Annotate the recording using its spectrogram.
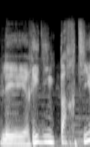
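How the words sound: It is said with a French-style accent. "en bon français"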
